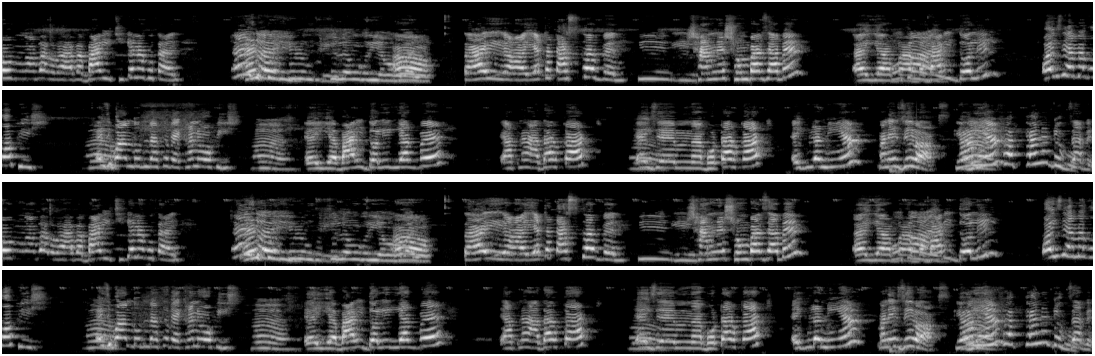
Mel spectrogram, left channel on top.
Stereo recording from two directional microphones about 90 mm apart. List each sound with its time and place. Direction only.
0.0 s a sound: 30° right (ahead or behind)
2.4 s a woman's voice: 20° right (ahead or behind)
6.8 s a woman's voice: 35° right (ahead or behind)
13.5 s a woman's voice: 20° right (ahead or behind)
20.9 s a woman's voice: 40° right (ahead or behind)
